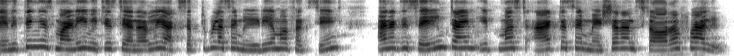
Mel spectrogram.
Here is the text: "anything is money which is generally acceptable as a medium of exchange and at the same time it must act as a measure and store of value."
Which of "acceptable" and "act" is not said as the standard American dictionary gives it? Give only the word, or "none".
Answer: none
